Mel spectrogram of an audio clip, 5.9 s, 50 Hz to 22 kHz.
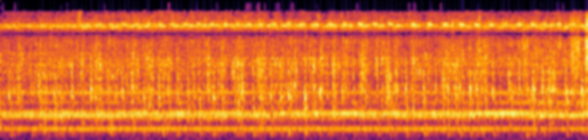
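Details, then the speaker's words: Home-built 12V transfer pump in a fifth-wheel RV bay, run from a 12V 19Ah lithium battery, moving gray water into the blue: steady buzzing hum at a fixed pitch with light water chatter, no rattle or strain; the pump runs normally. "Okay, the way it's working right now is it's coming in from this pipe, which is most of the water from the gray pump. And it's being pumped into the blue, as you can see, the water in the bubbles."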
